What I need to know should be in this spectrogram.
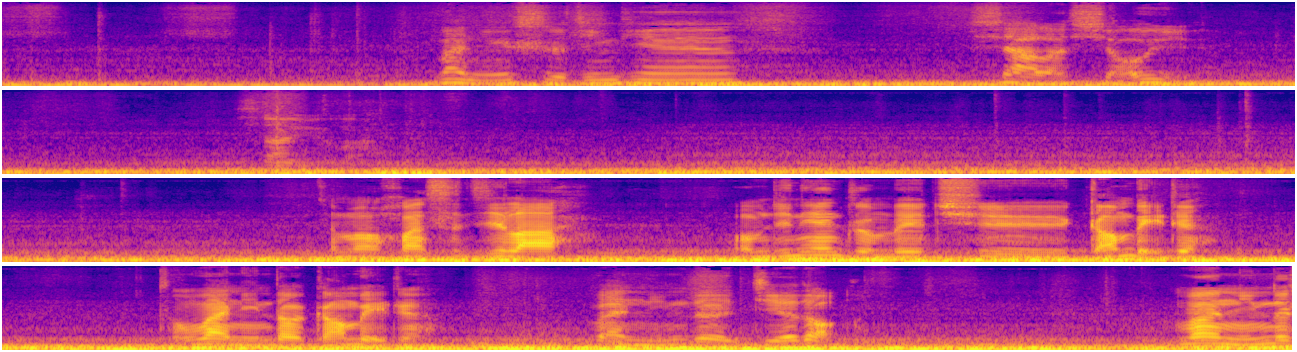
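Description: A car hums and rumbles steadily as it drives along the road.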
